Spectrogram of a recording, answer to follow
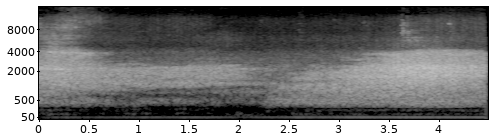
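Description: Road traffic passing close by: one car's engine and tyre noise fades away, then another vehicle approaches and is loudest near the end.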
